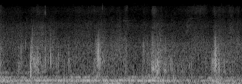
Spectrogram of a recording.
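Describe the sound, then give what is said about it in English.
Footsteps walk along a nature preserve trail. About four steady, evenly spaced steps sound over a constant outdoor hiss. “in Johnson Harbor, also known as Pine Tree Point Nature Preserve, fairly lengthy trail. I'm not going to be walking all of it today.”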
